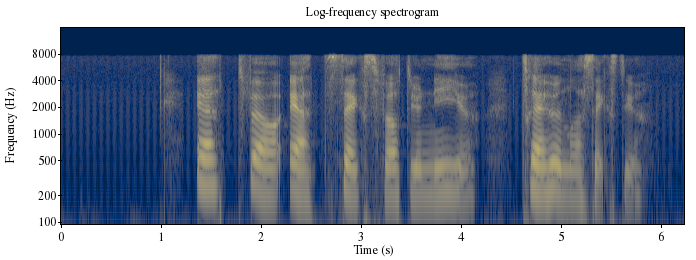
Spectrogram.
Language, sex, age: Swedish, female, 18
